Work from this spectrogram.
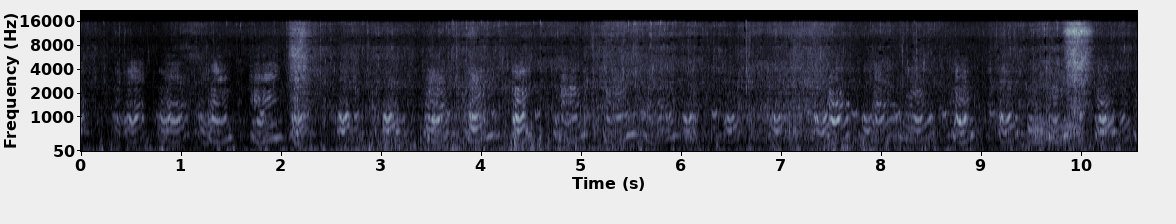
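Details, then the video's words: Male sea lions claiming mating territories at the Coast Guard pier, Monterey Bay, in spring; a steady chorus of overlapping harsh barks from many animals, with splashing water and surf noise throughout. "Sea Lions Monterey CG Pier"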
